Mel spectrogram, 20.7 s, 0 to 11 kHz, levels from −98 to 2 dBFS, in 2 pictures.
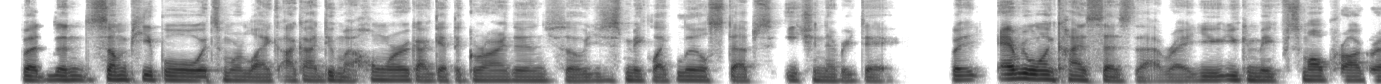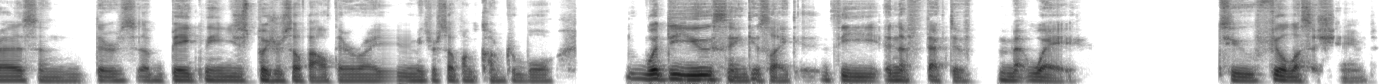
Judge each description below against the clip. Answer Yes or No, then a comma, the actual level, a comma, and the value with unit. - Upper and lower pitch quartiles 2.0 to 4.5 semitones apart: Yes, average, 2.8 semitones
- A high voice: No, low, 105 Hz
